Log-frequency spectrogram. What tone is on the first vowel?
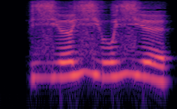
rising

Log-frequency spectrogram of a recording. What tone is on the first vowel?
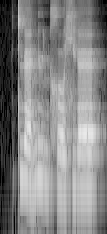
falling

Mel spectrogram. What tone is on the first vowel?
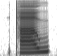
rising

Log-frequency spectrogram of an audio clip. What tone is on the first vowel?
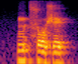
high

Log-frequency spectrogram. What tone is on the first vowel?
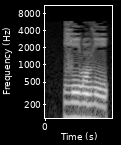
low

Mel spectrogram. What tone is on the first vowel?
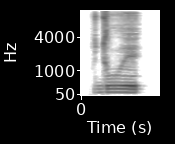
high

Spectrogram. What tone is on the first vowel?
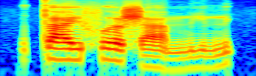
high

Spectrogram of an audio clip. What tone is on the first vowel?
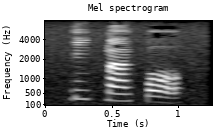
high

